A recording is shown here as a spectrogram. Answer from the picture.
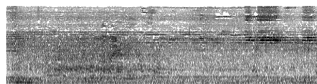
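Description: Busy street traffic at a junction: car engines and tyres passing close by in a steady wash of traffic noise, with voices in the background.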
